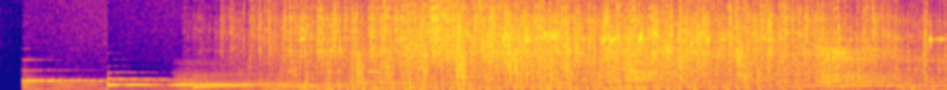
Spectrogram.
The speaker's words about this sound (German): Da kommt der Wagen.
